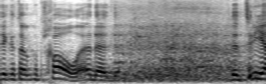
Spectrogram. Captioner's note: laughter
